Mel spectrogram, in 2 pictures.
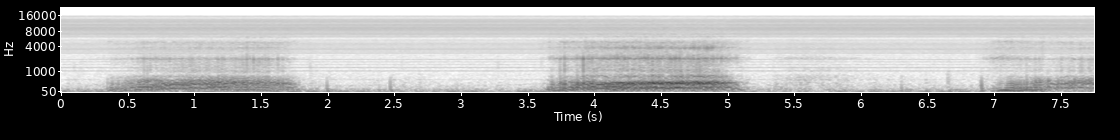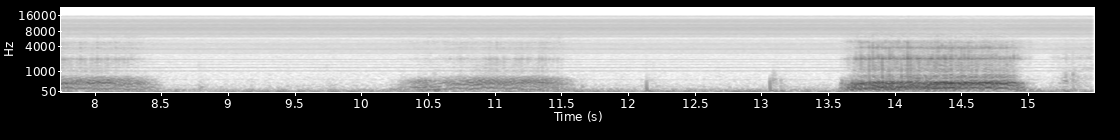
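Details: Snoring recorded while breathing with all holes closed: five loud, rattling snores at about 19 breaths a minute, with a faint electrical hum behind them.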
